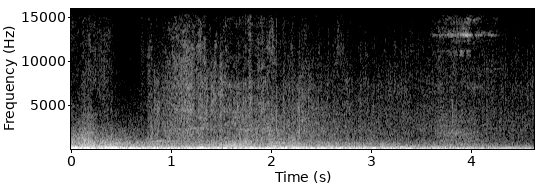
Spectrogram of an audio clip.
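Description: The Bombarda explosion spell in the PS5 game Hogwarts Legacy detonates with a loud, deep rumbling blast that rolls on and slowly decays over several seconds, with no talk.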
